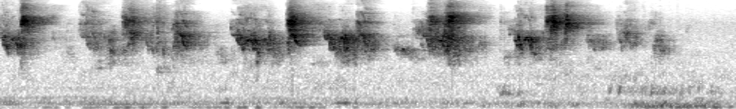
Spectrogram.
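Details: A pet budgerigar sings happily: a loud, rapid run of buzzy, squeaky warbled notes. Chirps repeat in quick clusters about every half second, and faint low rustling comes near the end.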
